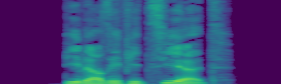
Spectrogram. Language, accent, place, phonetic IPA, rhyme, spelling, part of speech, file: German, Germany, Berlin, [divɛʁzifiˈt͡siːɐ̯t], -iːɐ̯t, diversifiziert, adjective / verb, De-diversifiziert.ogg
- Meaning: 1. past participle of diversifizieren 2. inflection of diversifizieren: third-person singular present 3. inflection of diversifizieren: second-person plural present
